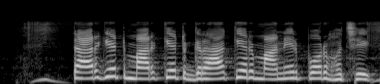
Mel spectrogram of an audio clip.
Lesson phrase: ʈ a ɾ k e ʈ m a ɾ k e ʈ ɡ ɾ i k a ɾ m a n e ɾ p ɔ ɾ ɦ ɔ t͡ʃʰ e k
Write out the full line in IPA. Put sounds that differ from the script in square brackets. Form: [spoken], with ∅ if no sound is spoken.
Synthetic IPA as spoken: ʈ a ɾ [ɡ] e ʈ m a ɾ k e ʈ ɡ ɾ [a] k [e] ɾ m a n e ɾ p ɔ ɾ ɦ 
